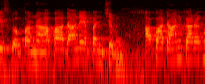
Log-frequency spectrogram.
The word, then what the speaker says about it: अपादान: दिक्कत कर देते हैं उच्चारण में इसको अदान बोलते हैं अदान नहीं होता अपादान कारक बोलेंगे और अपादान कारक में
